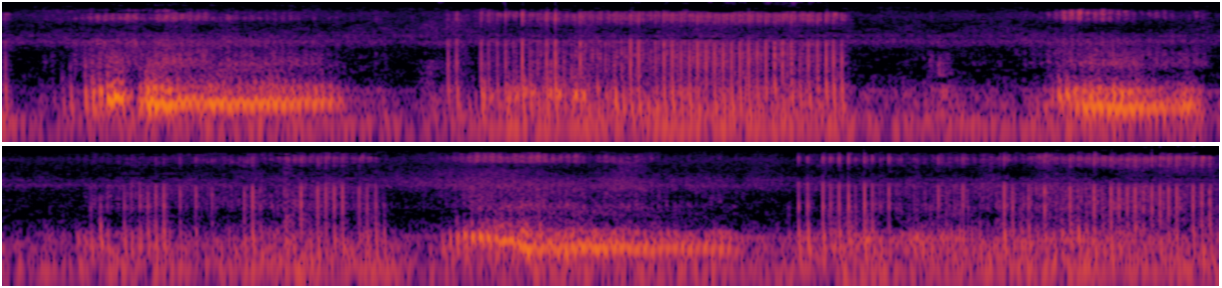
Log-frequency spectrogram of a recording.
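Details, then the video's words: Snoring domestic cat: deep, buzzing breaths rise and fall in uneven cycles. Loud humming phases are separated by quieter, grainy, pulsed stretches. No other sounds intrude. "Snore now, cuddle later."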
